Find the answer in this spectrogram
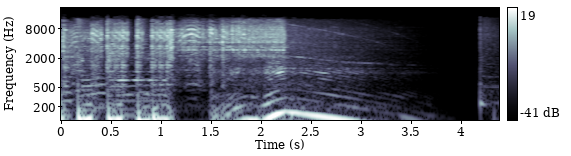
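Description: Intro jingle music with a beat for about a second. It gives way to a synthesized swooping sound effect that rises and then falls in pitch and fades out.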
